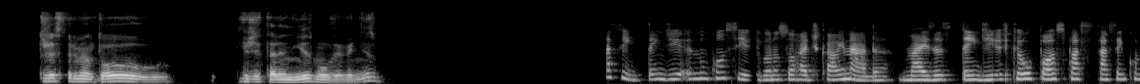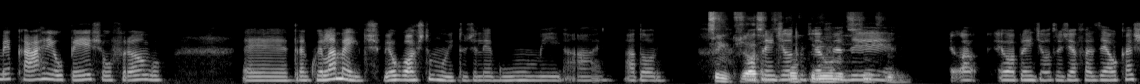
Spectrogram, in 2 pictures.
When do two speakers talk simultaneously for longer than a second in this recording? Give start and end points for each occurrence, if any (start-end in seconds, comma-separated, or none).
18.8-20.4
